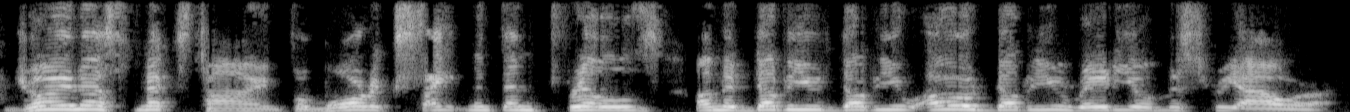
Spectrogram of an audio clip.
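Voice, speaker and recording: Man as a high-pitched, eager radio announcer. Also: animated, unhurried. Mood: formal sign-off.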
